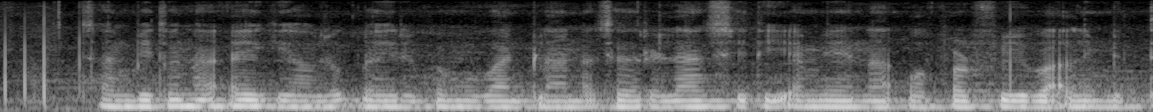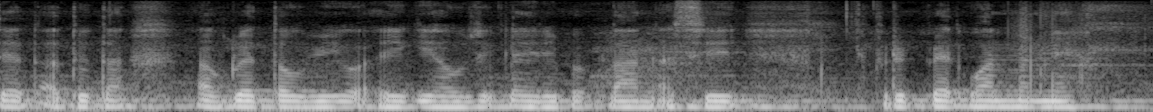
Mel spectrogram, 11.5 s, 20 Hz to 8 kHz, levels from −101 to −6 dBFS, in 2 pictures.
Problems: none marked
